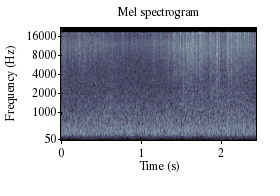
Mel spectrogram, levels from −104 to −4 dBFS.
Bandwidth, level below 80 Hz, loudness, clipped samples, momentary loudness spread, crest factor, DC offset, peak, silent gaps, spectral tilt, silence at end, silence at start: 19 kHz; under -90 dBFS; -32 LUFS; under 0.1%; 11 LU; 28 dB; under 0.1%; -8 dBFS; none; 0 dB/octave; 0 s; 0 s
